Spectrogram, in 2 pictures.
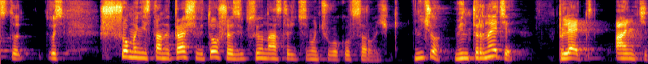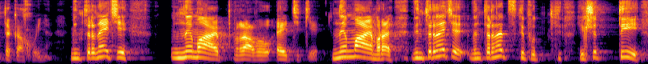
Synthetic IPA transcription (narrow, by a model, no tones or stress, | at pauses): post̪ə | osʲʂt͡ʃomɨnʲist̪anʊt̪̚ʲkɾaɕːɪʋʲid̪̚t̪ːooʂɔjɐzʲipsɐjunast̪ɾəɪtʲsʲɐmut͡ʃʊʋɐkufsɐɾod͡ʒɪ̥kʲɪ̥nʲit͡ɕovɨnt̪ɛrnɛtʲɪ | plʲatʲ | anʲtʲɪt̪ɐkaxujnʲɐ | vɨnt̪ɛrnɛtʲɪ | nɛmajɛpɾaʋʲɪlˠɛtʲɪkʲɪnɛmajɪmɾavɨnt̪ɨrnɛtʲɪvɨnt̪ɛrnɛt̪st̪ɨpʊt̪jɐkʃɕːet̪ɨ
